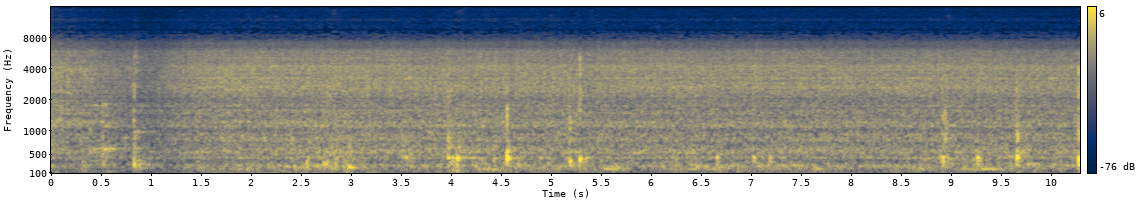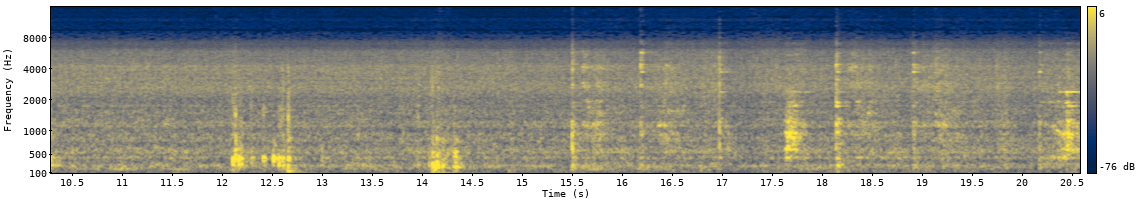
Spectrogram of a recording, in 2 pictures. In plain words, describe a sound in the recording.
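Food sizzles and fries in hot oil.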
